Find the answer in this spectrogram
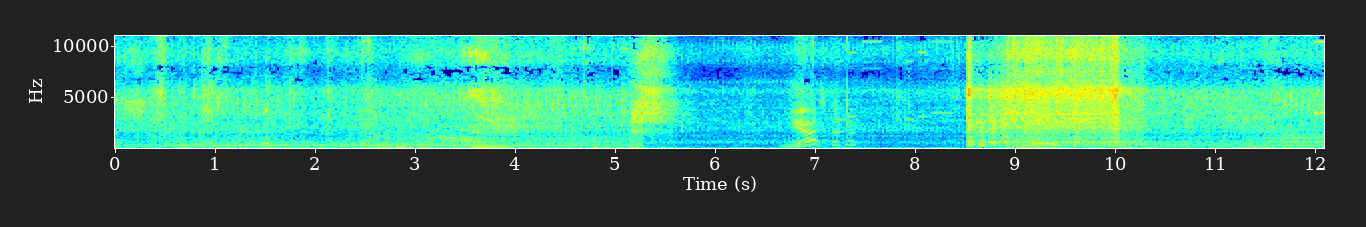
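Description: A car engine running with a steady hum that stops about five seconds in. About three seconds later it is started again: a sudden, louder burst of cranking that settles into running. The engine's multi-rib drive belt has shredded and wound between the pulleys.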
